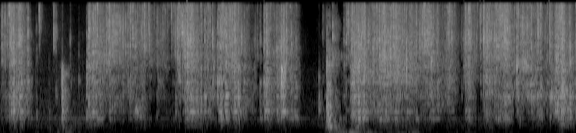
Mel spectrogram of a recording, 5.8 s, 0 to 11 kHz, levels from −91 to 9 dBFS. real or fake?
real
